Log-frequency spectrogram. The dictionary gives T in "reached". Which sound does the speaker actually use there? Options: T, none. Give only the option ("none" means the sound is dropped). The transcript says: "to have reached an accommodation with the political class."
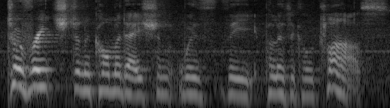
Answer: T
